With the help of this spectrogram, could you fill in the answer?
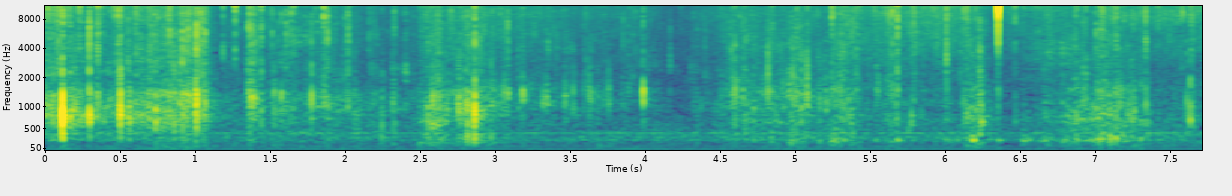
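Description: Long nails scratch across the teal and silver plastic sequin cover of a closed notebook, making a quiet, dry crinkling and rasping sound. Bright, scratchy bursts come and go in waves, with a few sharp clicks standing out above the soft texture.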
